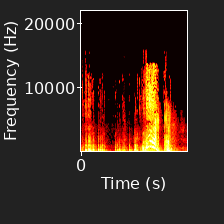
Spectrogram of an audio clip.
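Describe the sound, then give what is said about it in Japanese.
A side zipper on a bag is pulled open all the way, a continuous ratcheting rasp in several quick bursts that swells louder toward the end, with no talking. “横からジッパーとかでビローンと開けたら、サイドがジッパーで全開すれば奥のものも取れるじゃないこれもね、横にファスナーがあるの。今開けるわよ。”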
